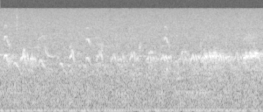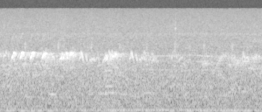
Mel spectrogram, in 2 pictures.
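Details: Blue-tailed bee-eaters at their nesting site: a dense, continuous chorus of short rolling trilled calls from several birds, overlapping without clear pauses, with a low steady hum underneath.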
